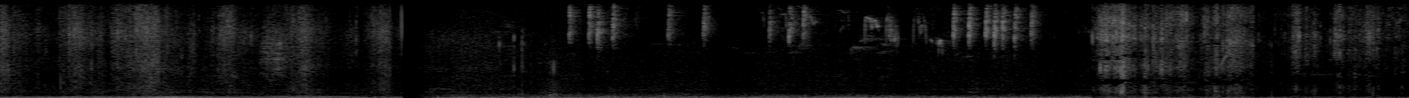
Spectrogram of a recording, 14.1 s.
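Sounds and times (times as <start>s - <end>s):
small birds chirping: 0.0s - 4.0s, 4.9s - 10.6s.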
